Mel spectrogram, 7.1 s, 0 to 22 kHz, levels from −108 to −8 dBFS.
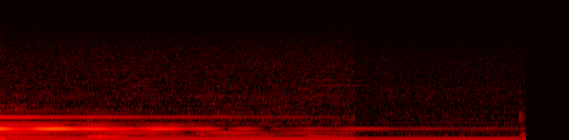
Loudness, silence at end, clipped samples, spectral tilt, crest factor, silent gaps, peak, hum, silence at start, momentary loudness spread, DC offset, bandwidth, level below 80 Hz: -66 LUFS; 0.55 s; under 0.1%; -5.5 dB/octave; 16 dB; none; -54 dBFS; 50 Hz at -80 dBFS; 0 s; 5 LU; under 0.1%; 12 kHz; -82 dBFS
